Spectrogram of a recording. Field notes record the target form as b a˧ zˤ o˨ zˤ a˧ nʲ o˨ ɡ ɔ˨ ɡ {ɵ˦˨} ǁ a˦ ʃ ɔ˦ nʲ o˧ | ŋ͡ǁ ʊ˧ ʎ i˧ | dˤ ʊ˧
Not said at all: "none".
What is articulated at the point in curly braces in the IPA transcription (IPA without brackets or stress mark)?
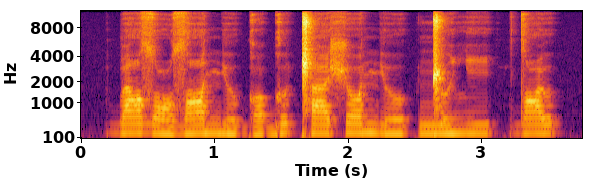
ʊ˦˨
